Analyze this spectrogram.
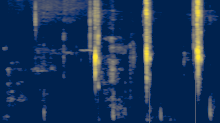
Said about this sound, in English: Oh, speaking of which, I did find a bottle opener. And so Round Barn Root Beer, having a sip. And?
